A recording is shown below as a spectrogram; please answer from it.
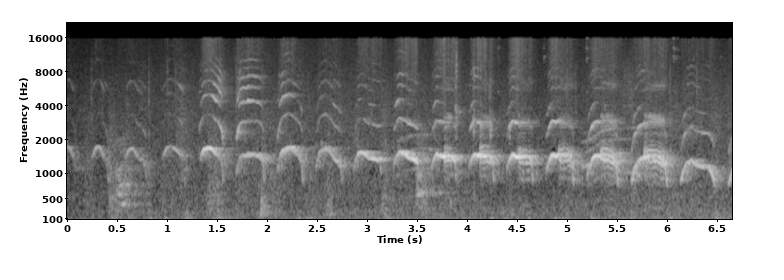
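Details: Male Bull Terrier whimpering in a steady series of high, arched whines, each rising then falling, repeated about two and a half times per second and growing louder toward the end. Other dog whines overlap faintly.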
